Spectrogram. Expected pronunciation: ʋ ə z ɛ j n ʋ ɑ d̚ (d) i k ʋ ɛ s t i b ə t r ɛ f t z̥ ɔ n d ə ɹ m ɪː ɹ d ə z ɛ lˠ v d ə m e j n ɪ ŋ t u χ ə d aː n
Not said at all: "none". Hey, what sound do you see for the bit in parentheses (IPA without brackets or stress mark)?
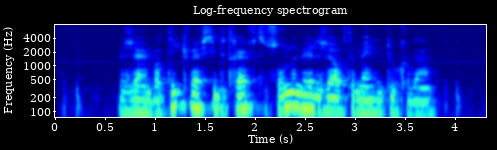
d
